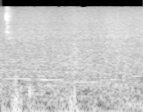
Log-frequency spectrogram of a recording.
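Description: Wind buffeting the microphone over the rush of the sea below, with a steady low hum underneath.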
